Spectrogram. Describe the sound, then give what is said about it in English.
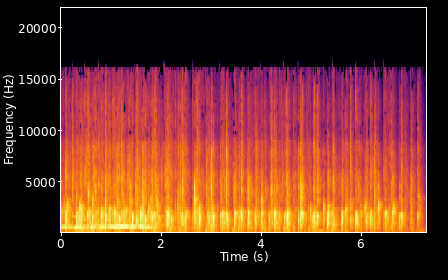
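An audience at a live comedy show applauds as a performer is brought onstage. Dense, continuous clapping holds steady at first, then grows a little patchier toward the end. “Yes, please put your hands together. Stamp your feet if you want.”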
